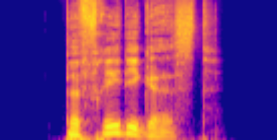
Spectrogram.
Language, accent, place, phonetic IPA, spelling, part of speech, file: German, Germany, Berlin, [bəˈfʁiːdɪɡəst], befriedigest, verb, De-befriedigest.ogg
- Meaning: second-person singular subjunctive I of befriedigen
